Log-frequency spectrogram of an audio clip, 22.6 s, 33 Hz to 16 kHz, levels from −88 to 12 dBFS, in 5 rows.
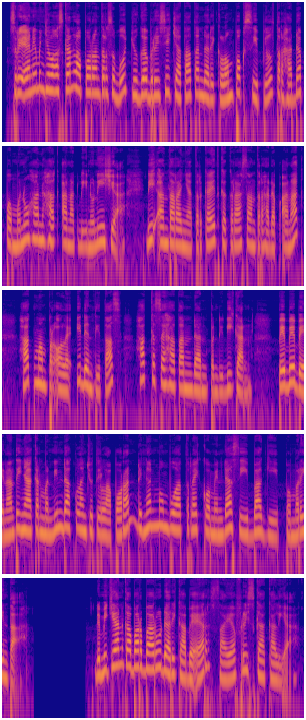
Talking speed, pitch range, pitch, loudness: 125 wpm, 200-270 Hz, 230 Hz, -22 LUFS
